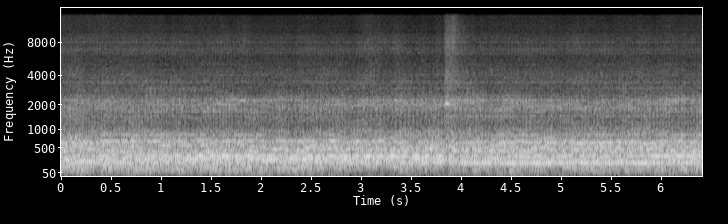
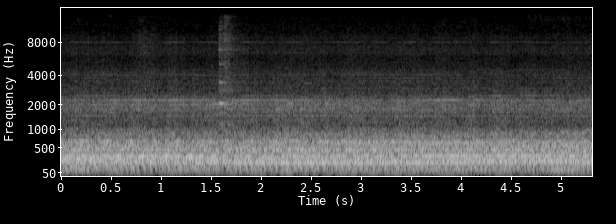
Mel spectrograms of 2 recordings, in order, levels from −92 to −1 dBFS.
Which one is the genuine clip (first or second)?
second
